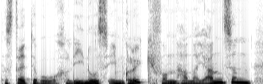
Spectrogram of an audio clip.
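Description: Man, host, brisk and orderly, dark husky voice, dry close sound. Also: mid-range voice, very animated, no room sound. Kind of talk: radio-style interview.

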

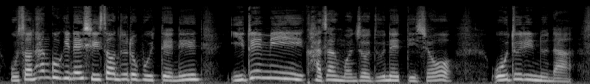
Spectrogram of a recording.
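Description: A woman's voice: mid-range voice, a little mellow. A woman hosting a program, reading scripted introductions and narration in a presenter's style. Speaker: program host.

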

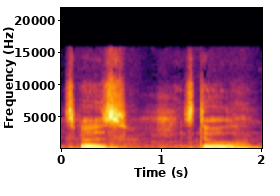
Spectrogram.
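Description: A man's voice: sits low, little pitch movement, extremely slow, fairly bright tone, clean tone, faint music behind. A man on a casual basketball podcast, giving hesitant analysis full of fillers. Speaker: podcast co-host.

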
